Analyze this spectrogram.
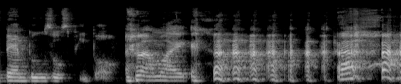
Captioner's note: laughs; laughs again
